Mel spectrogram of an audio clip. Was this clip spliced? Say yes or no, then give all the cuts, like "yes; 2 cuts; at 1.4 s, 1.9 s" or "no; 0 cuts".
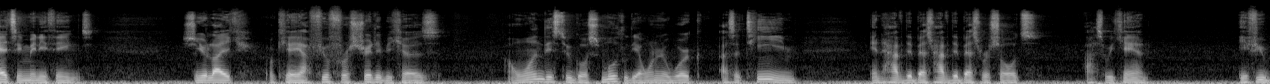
yes; 2 cuts; at 1.9 s, 9.3 s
